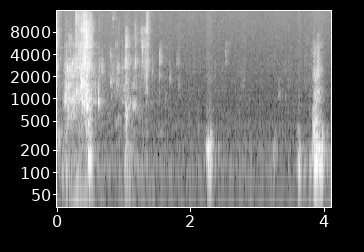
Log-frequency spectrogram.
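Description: Water sloshing and splashing in a church baptistry pool for about the first second and a half, then dying away. Two short, soft low thumps follow, one near the middle and a louder one near the end.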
